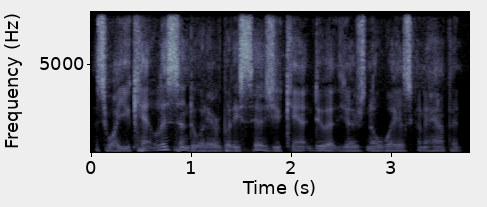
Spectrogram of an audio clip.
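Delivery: ordinary talk, nothing marked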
